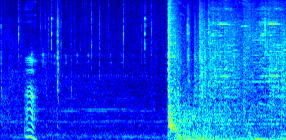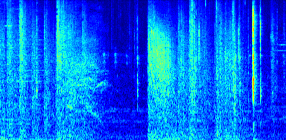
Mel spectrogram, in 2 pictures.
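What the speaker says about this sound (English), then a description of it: "Throw a grenade at the husk's feet now." Mass Effect video game combat on Eden Prime, with sudden loud grenade blasts and rumbling bursts of gunfire and debris, separated by quieter gaps with a brief voice early on.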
